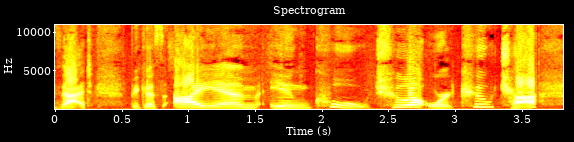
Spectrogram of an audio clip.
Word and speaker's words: Kucha: because i am in ku chua if you like to pronounce it in an english-style cucha and this is actually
